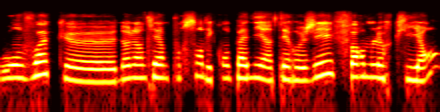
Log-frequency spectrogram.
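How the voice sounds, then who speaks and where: Dry and close with no echo, a woman's fairly high voice keeps a fairly even intonation. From Switzerland. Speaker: tech company founder. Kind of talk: webinar presentation.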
